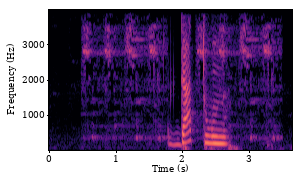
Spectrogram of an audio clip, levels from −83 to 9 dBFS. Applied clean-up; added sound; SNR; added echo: none; Mechanisms; 13 dB; none.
